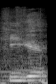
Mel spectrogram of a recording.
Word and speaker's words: hygge: Se escribe hygge, pero se dice hygge.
